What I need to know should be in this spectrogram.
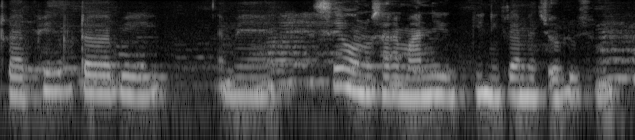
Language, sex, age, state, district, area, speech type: Odia, female, 18-30, Odisha, Subarnapur, urban, spontaneous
